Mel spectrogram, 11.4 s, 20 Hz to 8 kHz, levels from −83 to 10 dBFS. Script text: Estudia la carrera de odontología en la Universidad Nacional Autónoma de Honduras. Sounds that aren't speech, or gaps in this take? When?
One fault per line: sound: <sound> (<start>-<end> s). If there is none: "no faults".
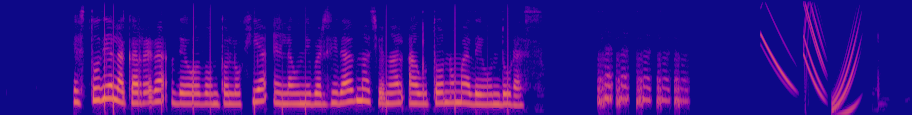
sound: laugh (7.5-8.6 s)
sound: chirp (9.5-10.8 s)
